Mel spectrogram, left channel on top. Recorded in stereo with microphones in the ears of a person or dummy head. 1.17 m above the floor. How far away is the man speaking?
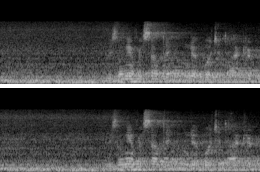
About 1.2 m.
